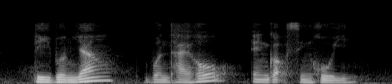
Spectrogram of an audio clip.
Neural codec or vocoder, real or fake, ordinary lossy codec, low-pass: codec, 16 kHz in and 24 kHz out, 0.9 kbps, LongCat-Audio-Codec, fine tuned four codebook decoder; fake; none; 7.2 kHz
